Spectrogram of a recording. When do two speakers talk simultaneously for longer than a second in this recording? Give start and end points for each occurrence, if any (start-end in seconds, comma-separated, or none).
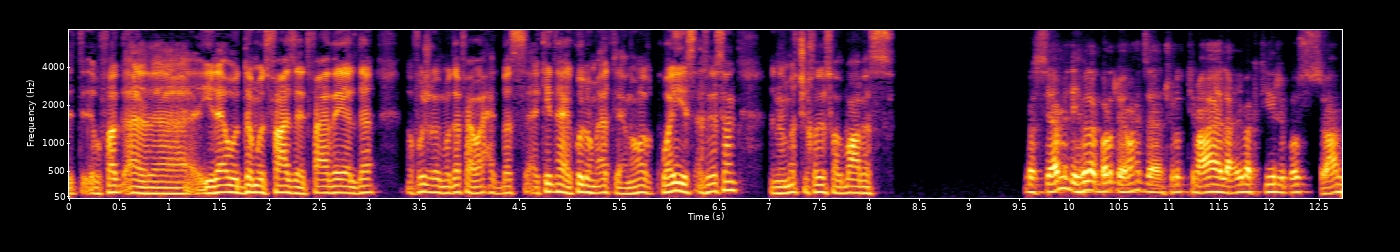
none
